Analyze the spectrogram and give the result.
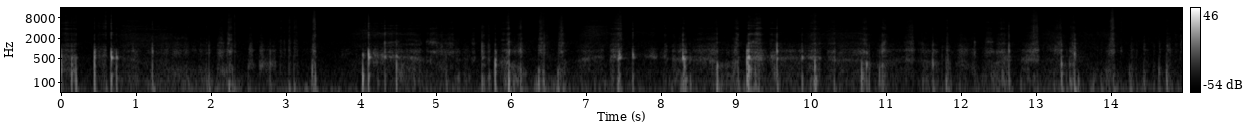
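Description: Long nails scratch and tap a small, hollow white cardboard gift box with a gold band, held close to the microphone. The result is a steady series of dry, quick scratches and soft taps with a hollow, boxy resonance around 540 Hz and little high-end brightness.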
